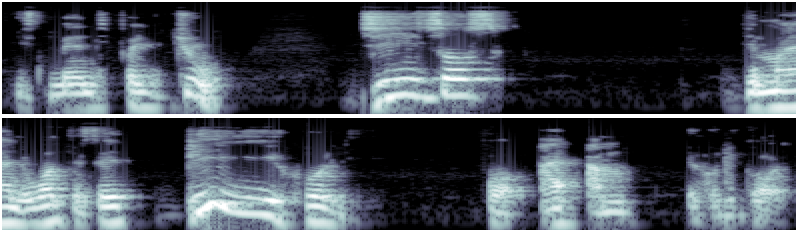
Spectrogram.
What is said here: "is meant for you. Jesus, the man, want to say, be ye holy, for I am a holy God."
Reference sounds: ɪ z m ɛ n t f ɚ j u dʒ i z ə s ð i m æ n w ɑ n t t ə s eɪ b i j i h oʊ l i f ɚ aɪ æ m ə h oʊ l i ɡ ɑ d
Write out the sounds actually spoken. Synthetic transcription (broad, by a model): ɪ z m ɛ n t f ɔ j u dʒ i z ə s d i m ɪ n w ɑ t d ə s eɪ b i i h oʊ l i f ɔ aɪ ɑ m ə h oʊ l i ɡ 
